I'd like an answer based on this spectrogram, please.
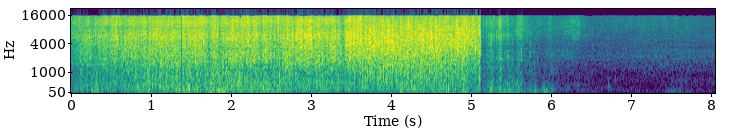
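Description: A strong gust of wind rushing over a lightweight tent and the microphone: a loud rush for about five seconds that drops away suddenly and dies down over the next second.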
